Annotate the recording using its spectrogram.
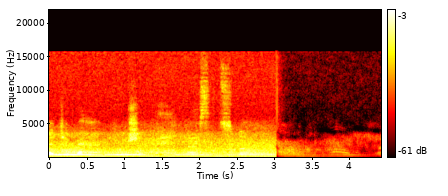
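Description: A steady engine hum at one unchanging pitch, loud, that cuts off abruptly about three seconds in and leaves much quieter outdoor sound.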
